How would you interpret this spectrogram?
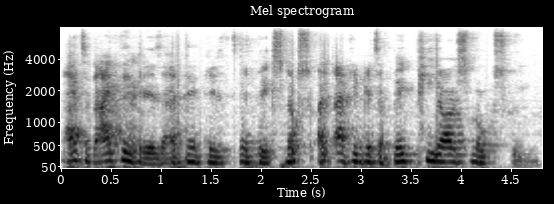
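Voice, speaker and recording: A man's voice: on the high side, normal speed, dark tone. A man co-hosting a casual online talk show, chatting informally and in a subdued way over a muffled internet call. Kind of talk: casual two-person chat. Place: indoor room, online video hangout. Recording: muffled, echoey, faintly noisy online call.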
